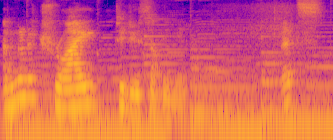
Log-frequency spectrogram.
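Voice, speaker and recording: A man in his fifties, a guest musician, talking in a reflective, halting way with many restarts. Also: fairly high pitch, big pitch swings. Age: 50s. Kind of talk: casual conversation. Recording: roomy sound with guitar music behind.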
